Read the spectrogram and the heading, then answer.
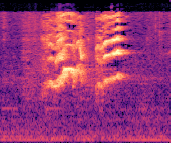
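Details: Male pet cockatiel letting out two drawn-out rasping squawks, each sweeping upward, the second slightly shorter, over low background hum.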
